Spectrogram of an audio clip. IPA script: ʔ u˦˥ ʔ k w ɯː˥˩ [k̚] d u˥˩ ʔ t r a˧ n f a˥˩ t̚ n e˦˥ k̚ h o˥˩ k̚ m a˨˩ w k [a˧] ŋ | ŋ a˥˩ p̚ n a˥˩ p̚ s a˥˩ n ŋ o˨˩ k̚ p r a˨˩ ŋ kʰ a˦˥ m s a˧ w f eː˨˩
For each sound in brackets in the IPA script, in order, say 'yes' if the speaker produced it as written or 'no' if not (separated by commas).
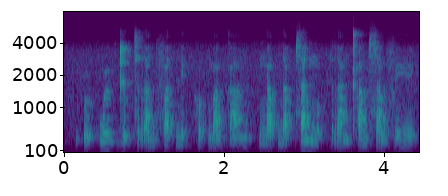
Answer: yes, yes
